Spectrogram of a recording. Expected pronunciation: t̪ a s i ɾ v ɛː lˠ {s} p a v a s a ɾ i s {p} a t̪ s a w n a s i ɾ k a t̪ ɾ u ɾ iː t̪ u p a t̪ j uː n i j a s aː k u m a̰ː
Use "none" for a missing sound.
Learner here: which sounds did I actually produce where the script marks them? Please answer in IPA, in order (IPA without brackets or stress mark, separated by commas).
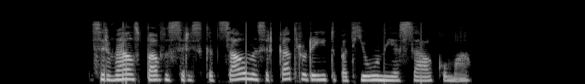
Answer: s, k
